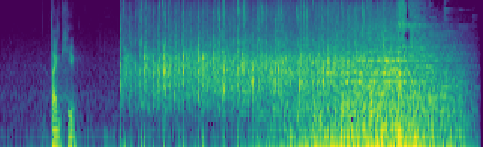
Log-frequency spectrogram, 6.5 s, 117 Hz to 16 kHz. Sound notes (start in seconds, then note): 1.5 Applause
